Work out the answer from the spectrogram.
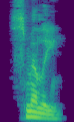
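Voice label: "smelly", Australian English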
